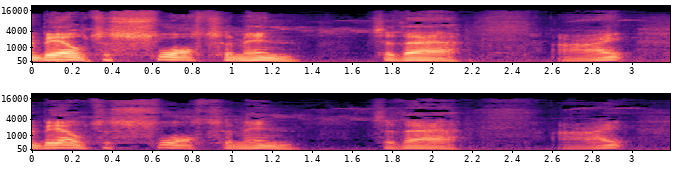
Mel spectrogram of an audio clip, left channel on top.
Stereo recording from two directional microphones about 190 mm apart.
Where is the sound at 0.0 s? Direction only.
25° left (ahead or behind).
